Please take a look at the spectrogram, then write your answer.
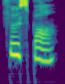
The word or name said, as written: foosball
